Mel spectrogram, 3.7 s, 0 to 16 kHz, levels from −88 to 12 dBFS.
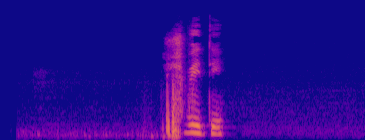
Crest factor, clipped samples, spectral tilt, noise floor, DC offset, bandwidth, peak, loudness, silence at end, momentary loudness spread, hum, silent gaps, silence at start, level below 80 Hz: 24 dB; under 0.1%; -5.5 dB/octave; -66 dBFS; under 0.1%; 10 kHz; -10 dBFS; -28 LUFS; 1.45 s; 11 LU; none; none; 1.6 s; -58 dBFS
